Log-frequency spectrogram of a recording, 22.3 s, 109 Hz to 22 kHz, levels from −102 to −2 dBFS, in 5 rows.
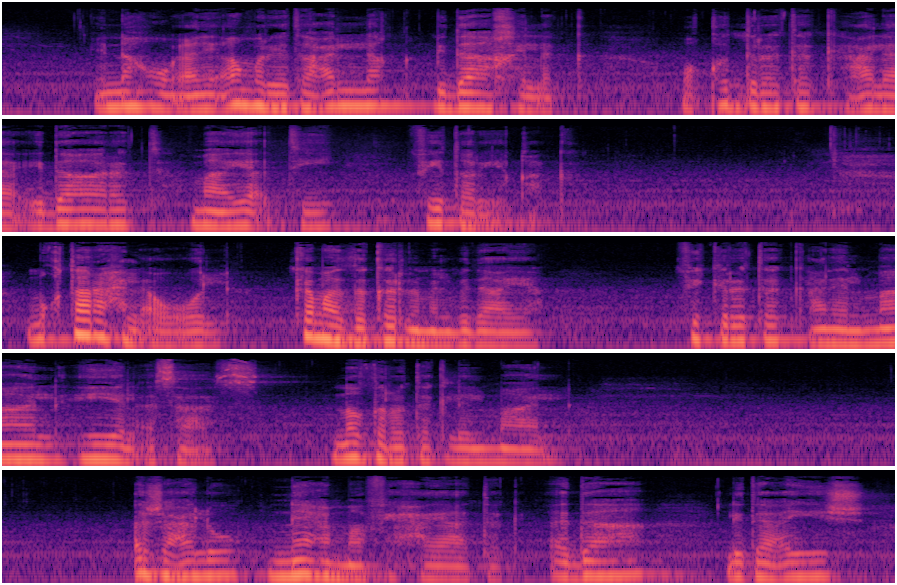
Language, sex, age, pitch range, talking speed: Arabic, female, 40-59, 130-160 Hz, 85 wpm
